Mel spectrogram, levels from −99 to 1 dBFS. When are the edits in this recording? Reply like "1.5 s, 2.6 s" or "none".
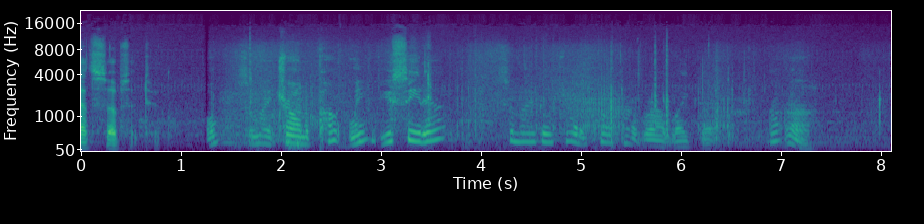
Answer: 1.3 s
